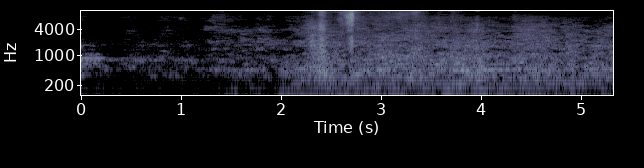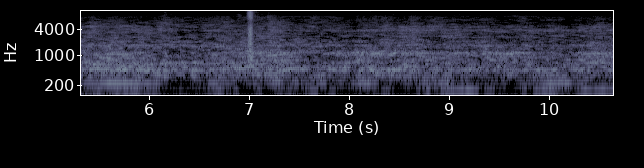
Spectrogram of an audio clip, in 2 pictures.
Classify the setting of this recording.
elevator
